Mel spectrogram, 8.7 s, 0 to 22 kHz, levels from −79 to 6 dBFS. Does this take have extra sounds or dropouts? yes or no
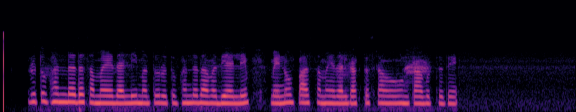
no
